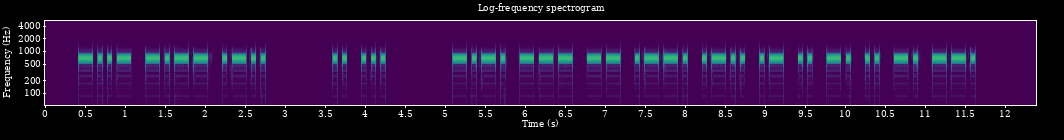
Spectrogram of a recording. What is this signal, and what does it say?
Morse code, heard as a keyed tone, about 20 wpm, 700 Hz. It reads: XYL IS COMPLAINING
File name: UK MASTER QSOs TRAINING / 20WPM / UK MASTER QSOs 0044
